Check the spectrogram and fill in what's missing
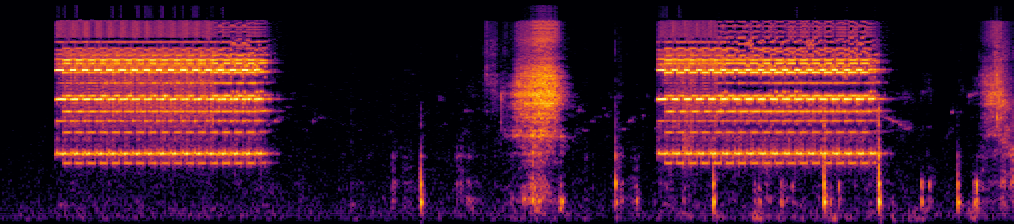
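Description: A phone rings in two long bursts of fast, bright trilling bell tones, loud and close, with quiet shuffling and handling noises between the rings.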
